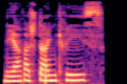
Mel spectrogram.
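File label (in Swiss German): "nieresteinkriis", Haut Rhin; medecine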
